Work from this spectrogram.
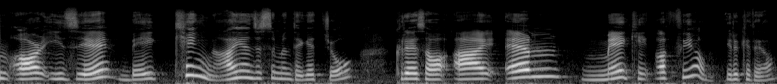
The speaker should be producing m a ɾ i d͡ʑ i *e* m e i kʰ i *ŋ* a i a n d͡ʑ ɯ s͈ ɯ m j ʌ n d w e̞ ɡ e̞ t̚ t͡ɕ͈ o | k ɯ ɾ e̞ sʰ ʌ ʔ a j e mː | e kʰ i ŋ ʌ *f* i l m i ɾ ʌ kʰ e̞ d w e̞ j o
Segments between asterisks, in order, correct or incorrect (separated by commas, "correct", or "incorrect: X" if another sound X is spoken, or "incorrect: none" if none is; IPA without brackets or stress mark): correct, correct, correct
